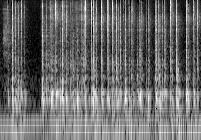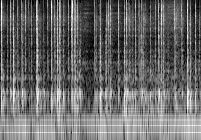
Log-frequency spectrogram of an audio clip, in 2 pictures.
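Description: Fingernails of both hands tap fast on an inlaid wooden chessboard resting on a table. The result is a dense, rapid stream of short, dry, clicky taps with almost no ring, over a steady low hum.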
